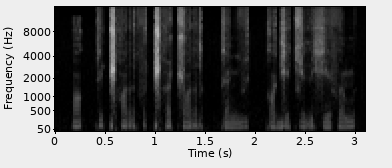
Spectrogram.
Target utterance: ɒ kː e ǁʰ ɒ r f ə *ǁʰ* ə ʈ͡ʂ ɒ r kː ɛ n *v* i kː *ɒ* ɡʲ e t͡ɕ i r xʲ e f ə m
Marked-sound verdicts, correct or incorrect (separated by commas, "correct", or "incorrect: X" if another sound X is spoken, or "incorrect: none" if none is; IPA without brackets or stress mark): correct, correct, correct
